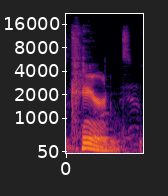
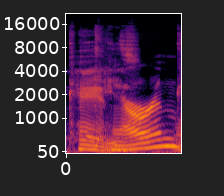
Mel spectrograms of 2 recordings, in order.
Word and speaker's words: Cairns: Wait, she means Cairns. Yeah. Not Cannes. I mean I think how she pronounces it is probably how it's pronounced. I disagree. Oh, okay. It's got an R in it, Australians.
